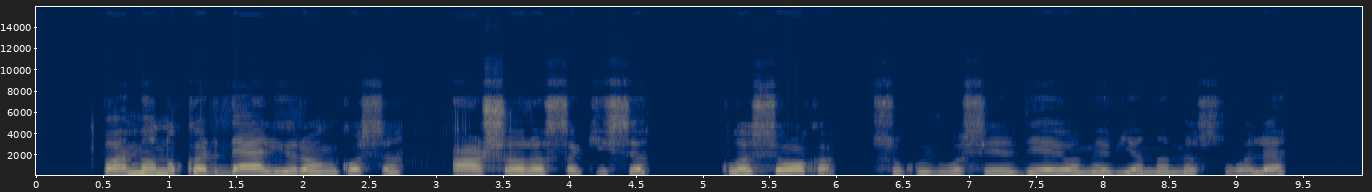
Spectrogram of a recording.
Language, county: Lithuanian, Alytus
